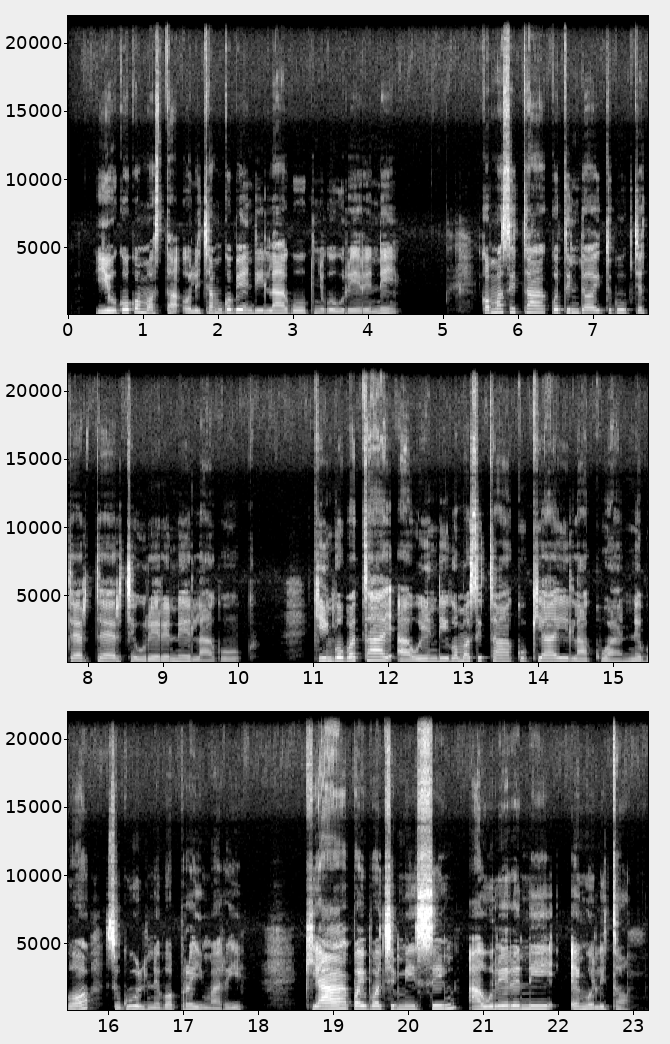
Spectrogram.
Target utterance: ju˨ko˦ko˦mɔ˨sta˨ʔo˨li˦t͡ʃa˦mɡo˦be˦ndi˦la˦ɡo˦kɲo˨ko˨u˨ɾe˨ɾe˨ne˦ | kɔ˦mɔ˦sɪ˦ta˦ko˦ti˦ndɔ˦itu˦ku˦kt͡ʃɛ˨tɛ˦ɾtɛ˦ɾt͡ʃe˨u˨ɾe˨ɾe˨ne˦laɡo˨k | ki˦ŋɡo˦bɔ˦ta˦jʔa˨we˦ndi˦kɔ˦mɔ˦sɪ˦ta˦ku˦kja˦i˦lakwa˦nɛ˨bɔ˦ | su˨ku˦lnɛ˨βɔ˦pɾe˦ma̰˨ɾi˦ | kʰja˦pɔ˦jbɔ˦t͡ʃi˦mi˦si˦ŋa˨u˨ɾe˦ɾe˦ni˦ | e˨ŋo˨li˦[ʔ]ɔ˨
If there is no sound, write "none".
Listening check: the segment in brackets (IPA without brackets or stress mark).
t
